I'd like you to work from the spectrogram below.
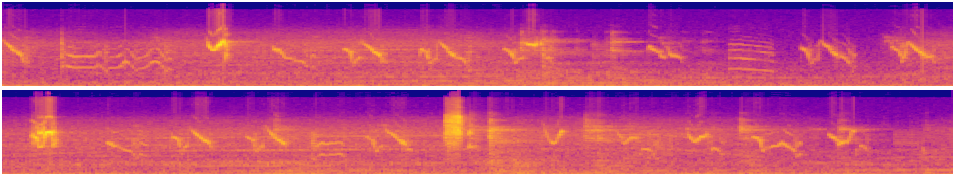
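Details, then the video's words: Budgerigars warbling: a continuous stream of fast, bending whistled notes and short chirps, broken by three loud clicking accents spaced about two to three seconds apart. "Волнистые попугайчики (budgies)"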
